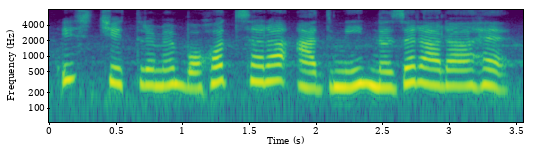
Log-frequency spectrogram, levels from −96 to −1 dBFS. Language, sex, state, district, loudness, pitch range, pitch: Hindi, female, Assam, Kamrup Metropolitan, -13 LUFS, 265-310 Hz, 280 Hz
